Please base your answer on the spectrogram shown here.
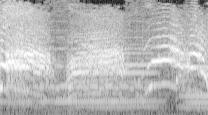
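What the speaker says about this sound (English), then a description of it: "when he grabbed the magic hen, it started squawking like it had its tail caught in an electric fan" A magic hen in a Yogi Bear cartoon version of Jack and the Beanstalk lets out three shrill, raspy squawks in quick succession, loud and close.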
